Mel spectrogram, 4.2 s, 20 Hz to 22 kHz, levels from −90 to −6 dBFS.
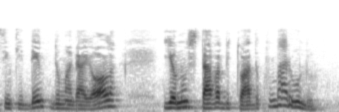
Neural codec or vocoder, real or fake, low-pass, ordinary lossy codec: none; real; none; none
